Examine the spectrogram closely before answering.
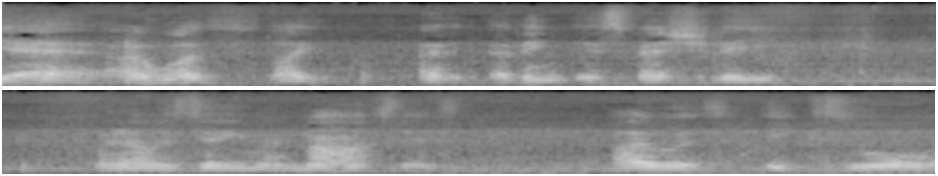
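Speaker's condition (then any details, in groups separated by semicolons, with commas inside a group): Traumatic brain injury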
